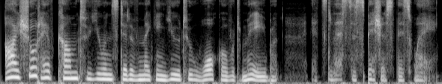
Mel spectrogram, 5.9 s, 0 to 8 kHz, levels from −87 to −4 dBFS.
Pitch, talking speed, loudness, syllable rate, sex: 175 Hz, 215 wpm, -17 LUFS, 5.0 syllables/s, female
